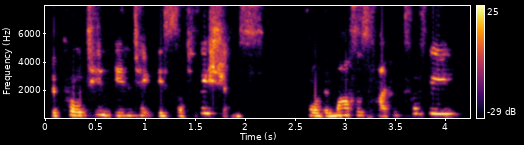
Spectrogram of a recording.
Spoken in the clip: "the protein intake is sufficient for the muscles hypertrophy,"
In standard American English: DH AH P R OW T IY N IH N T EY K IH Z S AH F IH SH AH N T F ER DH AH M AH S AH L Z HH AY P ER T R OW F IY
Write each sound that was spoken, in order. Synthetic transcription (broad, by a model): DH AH P R OW T IY N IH N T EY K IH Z S AH F IH SH AH N T F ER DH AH M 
